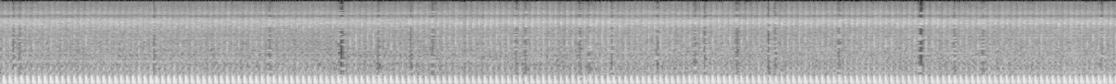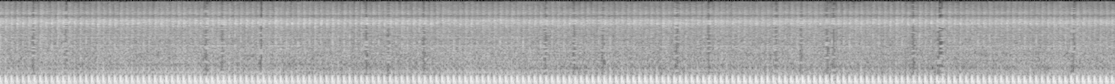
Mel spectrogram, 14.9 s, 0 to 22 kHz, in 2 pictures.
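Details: Single-cylinder engine rebuilt with .030 oversized rings and light hone, driving via driveshaft off flywheel: steady idle with faint even knock about three to four times a second; piston slap after rebuild.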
